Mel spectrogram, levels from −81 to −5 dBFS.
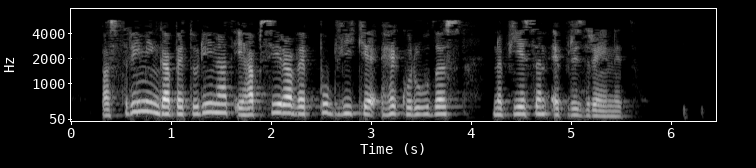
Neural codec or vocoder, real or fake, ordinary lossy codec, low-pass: none; real; MP3, 24 kbps; 7.2 kHz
